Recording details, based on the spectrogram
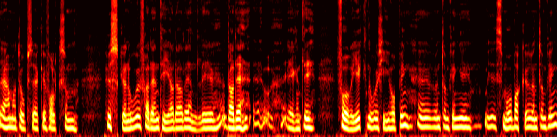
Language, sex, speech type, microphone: Norwegian, male, spontaneous, Sennheiser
